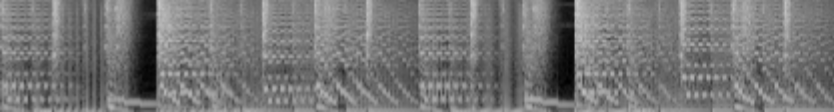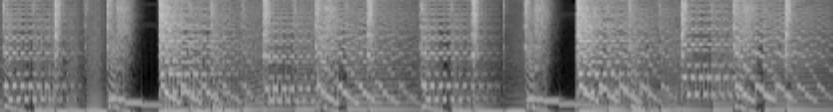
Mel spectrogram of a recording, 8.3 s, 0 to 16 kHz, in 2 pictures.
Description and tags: A short SIDlike-loop with tempo-swing and improved frequency-response. This is from Teenage Engineering PO-20 Arcade synth (calculator like) - Crunchy EQ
